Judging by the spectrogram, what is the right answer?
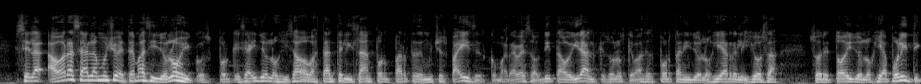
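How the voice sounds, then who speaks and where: Very fast and with hardly any pauses, a man speaks at a medium pitch, somewhat breathy, with lively intonation. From Colombia, eastern plains (Meta). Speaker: philosopher and imam. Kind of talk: interview conversation.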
